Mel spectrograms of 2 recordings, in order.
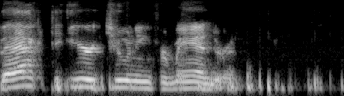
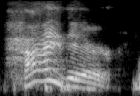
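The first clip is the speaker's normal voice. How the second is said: mildly excited greeting, pitched up then falling; a little excited; 5 semitones higher than usual. Shown as a demonstration. Teacher showing a milder greeting, a little bit excited. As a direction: lift the greeting with modest excitement. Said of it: "a little bit excited".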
